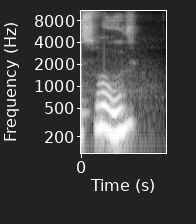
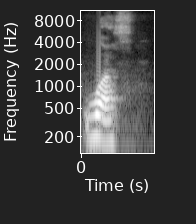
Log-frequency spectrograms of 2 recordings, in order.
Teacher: two sounds are similar they are produced in a similar way the only difference is one is with vibration and the other is without vibration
